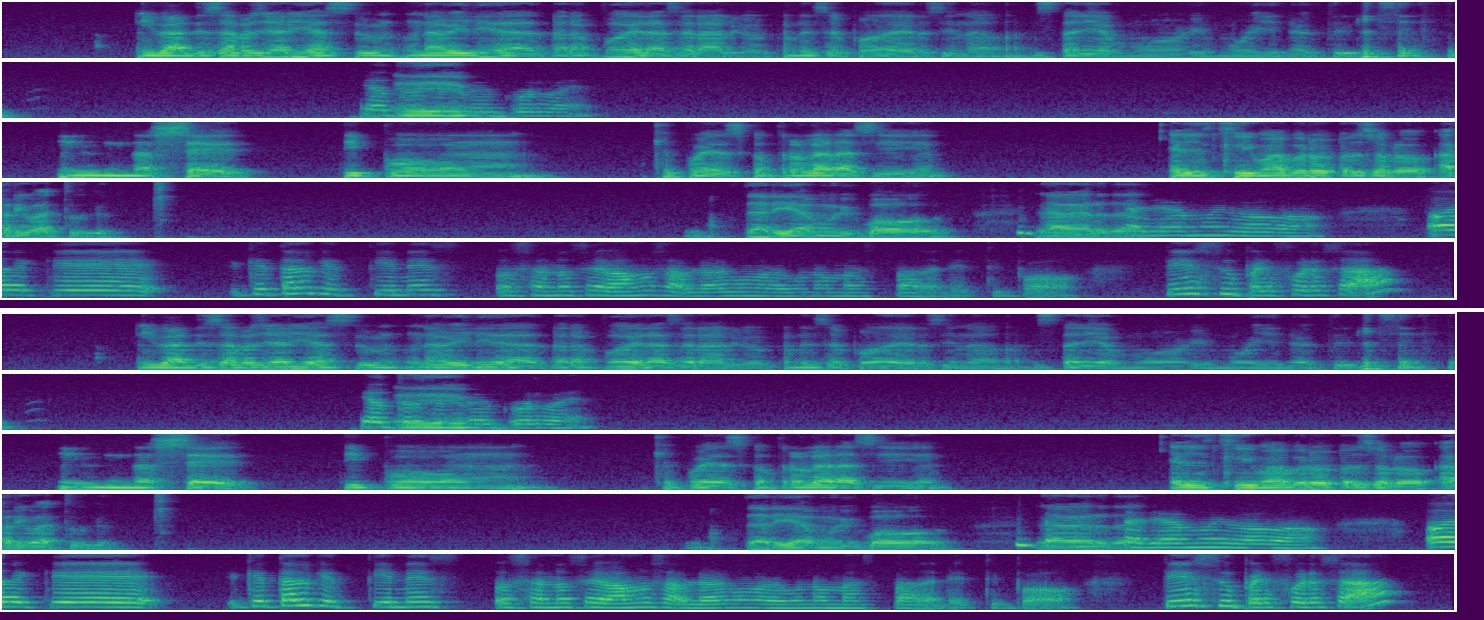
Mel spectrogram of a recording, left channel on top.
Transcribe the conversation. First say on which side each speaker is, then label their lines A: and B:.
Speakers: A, on the left; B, on the right.
A: Igual desarrollarías tú una habilidad para poder hacer algo con ese poder, si no, estaría muy, muy inútil. <laughs>
B: ¿Qué otro
A: Eh,
B: se te ocurre?
A: no sé, tipo mm, que puedes controlar así el clima, pero solo arriba tuyo. Estaría muy bobo,
B: <laughs> Sí,
A: la
B: También
A: verdad.
B: estaría muy bobo. O de que, ¿qué tal que tienes, o sea, no sé, vamos a hablar como de uno más padre, tipo, tienes super fuerza,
